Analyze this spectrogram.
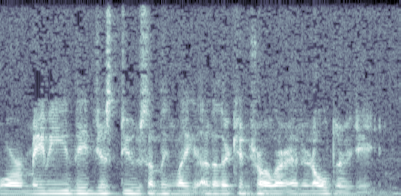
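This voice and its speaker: A man talks with a somewhat breathy voice. His intonation stays monotone and flat. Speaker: video game commentator. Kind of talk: casual opinion rant to camera.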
